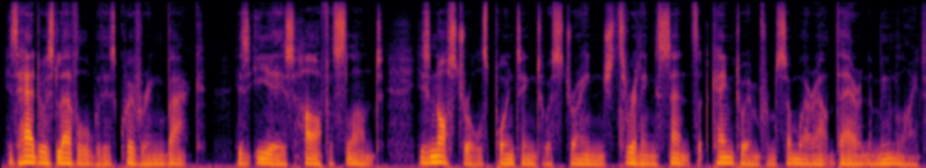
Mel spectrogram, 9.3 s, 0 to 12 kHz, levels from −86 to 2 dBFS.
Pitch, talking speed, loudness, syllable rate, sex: 90 Hz, 200 wpm, -25 LUFS, 5.2 syllables/s, male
